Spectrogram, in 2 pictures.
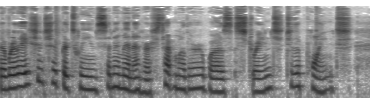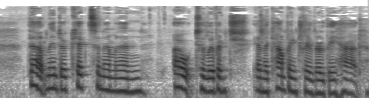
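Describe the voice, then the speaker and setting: A woman with an unremarkable speaking voice talks at a fairly slow pace, at medium pitch with ordinary pitch variation. The recording is very clean, with a silent background. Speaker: true crime podcaster. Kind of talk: true-crime narration, read from script, mixed with ad read. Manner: even, measured, serious storytelling pace; occasionally stumbles, clears throat.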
